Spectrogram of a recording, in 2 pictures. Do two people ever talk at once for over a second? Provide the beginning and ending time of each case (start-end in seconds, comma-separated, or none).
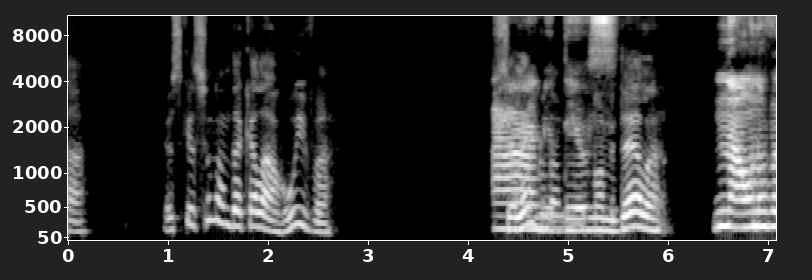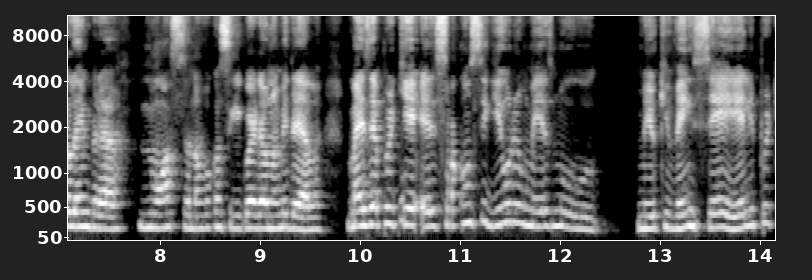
4.2-5.5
